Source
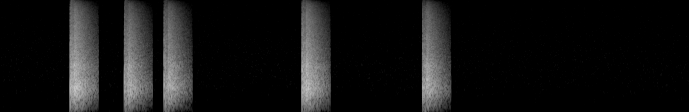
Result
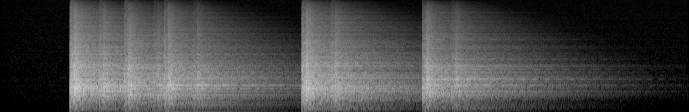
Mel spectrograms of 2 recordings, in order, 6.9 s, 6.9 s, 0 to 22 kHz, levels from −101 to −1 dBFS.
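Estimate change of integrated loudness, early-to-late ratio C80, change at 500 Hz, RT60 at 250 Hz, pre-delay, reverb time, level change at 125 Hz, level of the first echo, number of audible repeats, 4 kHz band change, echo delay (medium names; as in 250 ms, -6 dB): +3.5 dB, 2.5 dB, +5.5 dB, 2.6 s, 22 ms, 2.6 s, +5.0 dB, -8.5 dB, 1, +5.0 dB, 291 ms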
